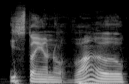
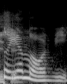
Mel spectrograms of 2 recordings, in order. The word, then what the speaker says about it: Stoianov: Stoyanova? Como é que é seu pronúncia? Stoyanov.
